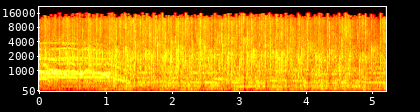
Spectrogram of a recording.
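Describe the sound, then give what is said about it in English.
Loud, sustained applause from a comedy show audience welcoming a comedian to the stage, dense clapping filling the whole stretch with a few whoops and cheers rising over it early on before settling into steady clapping. “Guys, give it up”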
